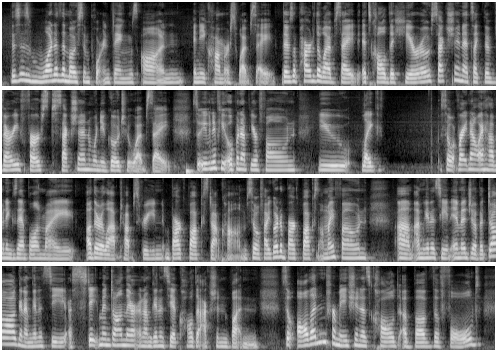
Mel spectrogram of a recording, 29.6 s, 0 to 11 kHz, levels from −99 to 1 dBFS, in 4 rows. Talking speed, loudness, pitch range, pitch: 210 wpm, -19 LUFS, 165-195 Hz, 175 Hz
